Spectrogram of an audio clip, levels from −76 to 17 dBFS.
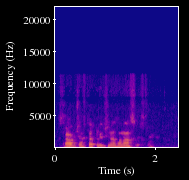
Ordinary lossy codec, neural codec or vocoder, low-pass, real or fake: Opus, 16 kbps; none; 10.8 kHz; real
